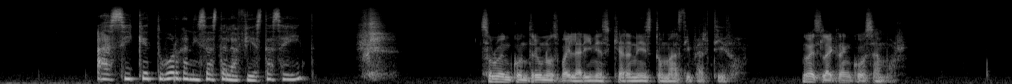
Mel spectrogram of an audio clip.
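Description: A young woman speaks softly nearby.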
